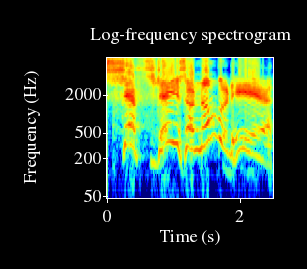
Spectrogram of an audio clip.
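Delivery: screaming, yelling in character voice. Playing a character during a falling-rock attack: screaming in character. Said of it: "And I start screaming".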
